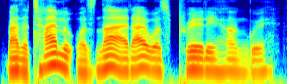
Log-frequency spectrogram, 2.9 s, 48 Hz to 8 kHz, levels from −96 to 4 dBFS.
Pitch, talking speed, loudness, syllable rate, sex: 115 Hz, 210 wpm, -18 LUFS, 4.6 syllables/s, male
